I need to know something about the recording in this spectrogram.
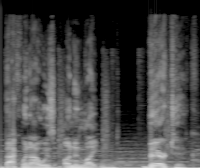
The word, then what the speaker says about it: Beartic: Beartic. It's a bear, so why would you pronounce it Beartic?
